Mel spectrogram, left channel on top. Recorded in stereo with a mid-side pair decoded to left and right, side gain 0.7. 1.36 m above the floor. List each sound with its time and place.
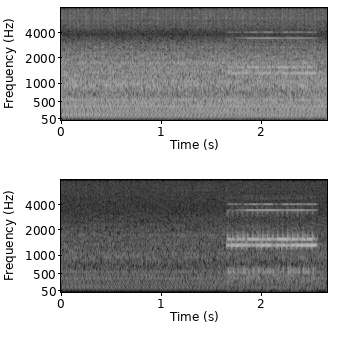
0.0 s an engine running: 55° left
1.6 s a phone ringing: 20° right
